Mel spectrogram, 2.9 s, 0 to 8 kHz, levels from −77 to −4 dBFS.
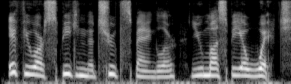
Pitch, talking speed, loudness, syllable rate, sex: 200 Hz, 245 wpm, -17 LUFS, 5.7 syllables/s, female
